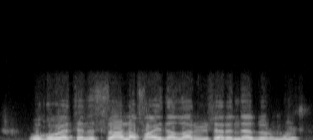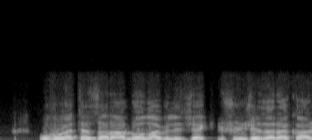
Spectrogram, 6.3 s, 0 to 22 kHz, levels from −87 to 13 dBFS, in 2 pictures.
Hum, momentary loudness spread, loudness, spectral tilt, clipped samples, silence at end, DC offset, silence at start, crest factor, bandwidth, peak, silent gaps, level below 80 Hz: none; 7 LU; -18 LUFS; -7.5 dB/octave; under 0.1%; 0 s; under 0.1%; 0.3 s; 14 dB; 9 kHz; -4 dBFS; none; -52 dBFS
